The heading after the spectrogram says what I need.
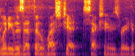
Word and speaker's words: WestJet: Well, when he was at the WestJet section, he was ready to fire the shirts or whatever. Yeah. And he mispronounced WestJet. Yeah, wet jet.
